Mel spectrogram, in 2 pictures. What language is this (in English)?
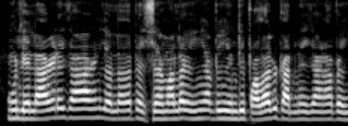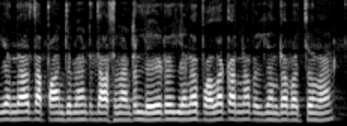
Dogri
